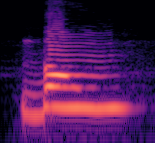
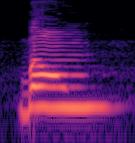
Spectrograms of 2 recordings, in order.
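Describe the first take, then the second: Both takes have the same delivery.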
